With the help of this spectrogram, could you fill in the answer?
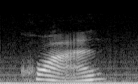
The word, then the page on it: kuan3: pinyin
